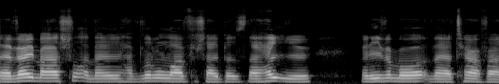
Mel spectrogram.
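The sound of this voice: The speaker reads. It is an unforced reading voice.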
